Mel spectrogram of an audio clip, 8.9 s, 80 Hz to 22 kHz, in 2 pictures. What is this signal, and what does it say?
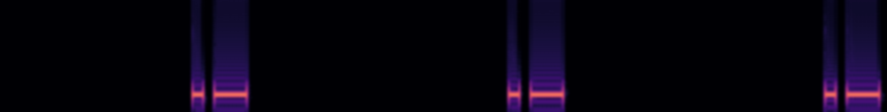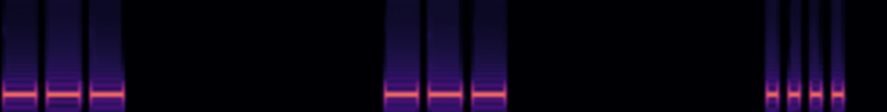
Morse code, heard as a keyed tone, about 22 wpm, spaced as for 6 wpm, 700 Hz. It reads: AA1OH
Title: USA Call Signs - 8x Character Spacing - 22wpm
